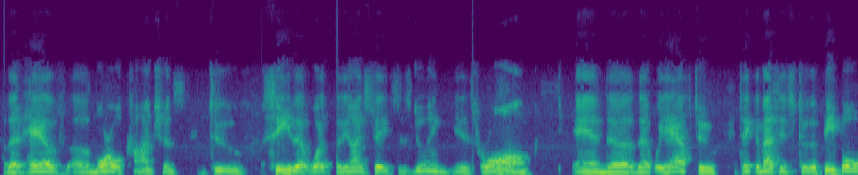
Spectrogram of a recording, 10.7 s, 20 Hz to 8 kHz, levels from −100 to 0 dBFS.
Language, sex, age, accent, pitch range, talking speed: English, male, 50-69, American, 105-135 Hz, 155 wpm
